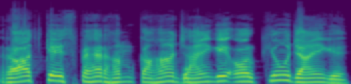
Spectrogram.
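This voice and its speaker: A man voicing an elderly mother-in-law who is sharp-tongued, scolding and lamenting. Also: on the high side, clear, resonant tone, no echo, studio quality, close to an everyday voice. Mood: bewildered.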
